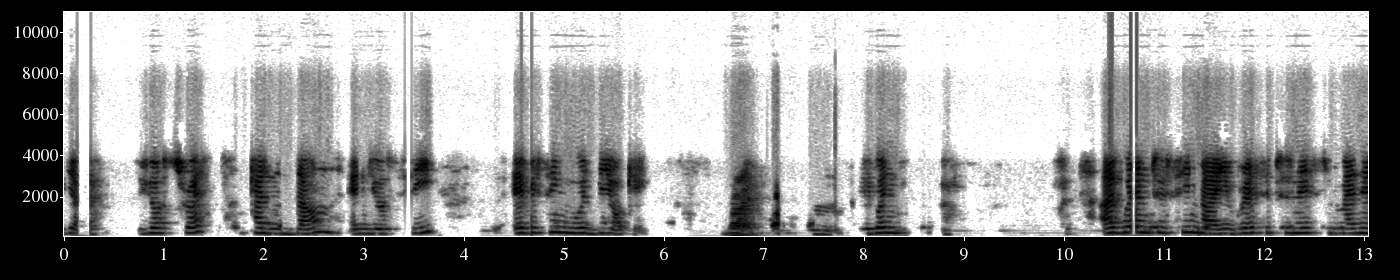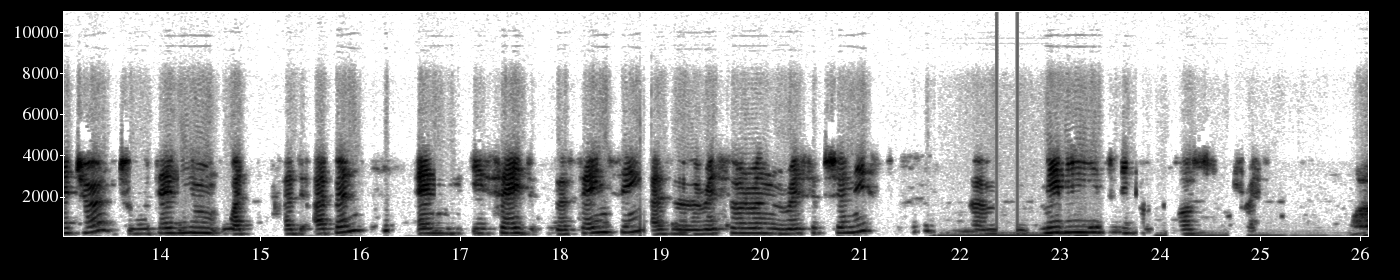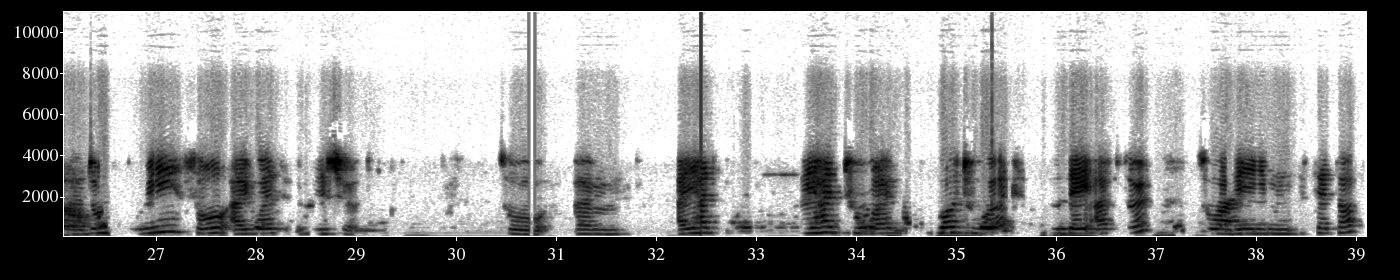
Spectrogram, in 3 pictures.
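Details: French woman, ischemic stroke at age 22 in July 2011, mute for 10 days, a year of rehabilitation, lasting language difficulty; post-stroke aphasia.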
